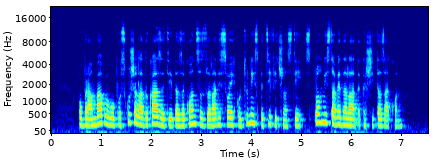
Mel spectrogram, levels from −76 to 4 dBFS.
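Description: No technical faults are audible.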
